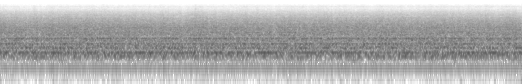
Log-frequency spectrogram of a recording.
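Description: TIG welding arc burning steadily on a rifle's steel tang, a continuous hiss with a steady electrical hum under it.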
